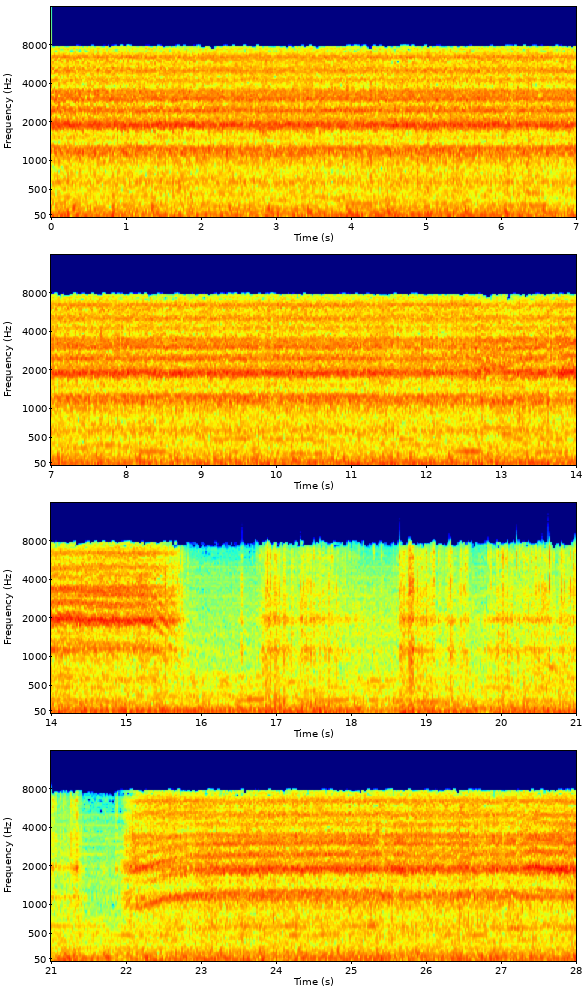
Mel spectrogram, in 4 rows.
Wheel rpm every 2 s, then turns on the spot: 160, 160, 160, 160, 160, 160, 160, 120, 20, 20, 20, 140, 160, 160.
16-22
